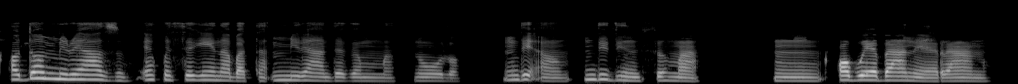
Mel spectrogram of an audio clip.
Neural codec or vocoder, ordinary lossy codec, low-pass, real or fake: none; none; 7.2 kHz; real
